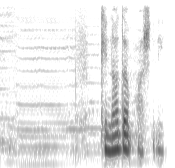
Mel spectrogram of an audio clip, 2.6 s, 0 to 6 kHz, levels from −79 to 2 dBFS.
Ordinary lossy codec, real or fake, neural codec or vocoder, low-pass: none; fake; codec, 16 kHz, 0.4 kbps, LongCat-Audio-Codec; 5.4 kHz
